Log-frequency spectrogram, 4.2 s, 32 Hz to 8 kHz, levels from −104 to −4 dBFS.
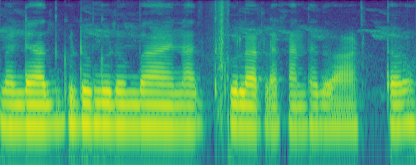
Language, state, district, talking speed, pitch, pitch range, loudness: Gondi, Chhattisgarh, Sukma, 145 wpm, 120 Hz, 115-125 Hz, -17 LUFS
